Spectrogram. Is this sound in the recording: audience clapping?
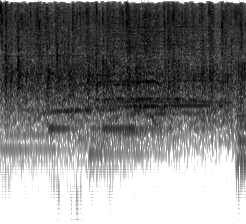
yes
